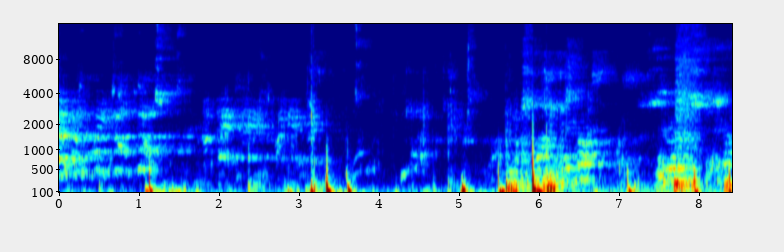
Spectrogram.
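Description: A basketball bouncing on a hardwood gym floor during play, in a run of irregular thuds, with voices in the background of a large gym.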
